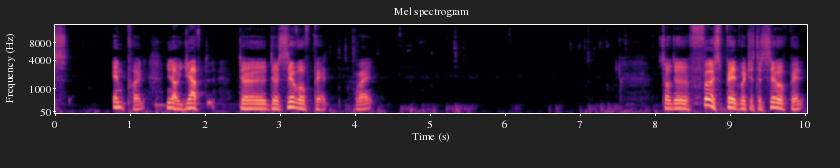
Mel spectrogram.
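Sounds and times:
keyboard keys clicking: 0:03.6 - 0:05.6, 0:06.8 - 0:07.7.

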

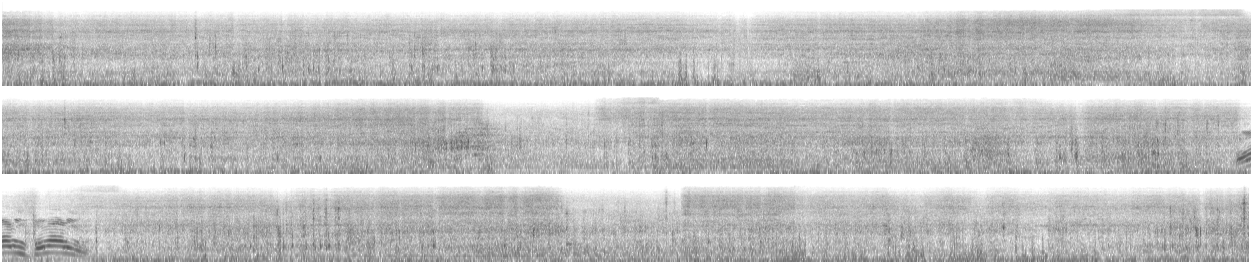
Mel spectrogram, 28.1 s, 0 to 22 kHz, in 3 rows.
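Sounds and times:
mountain bike rumbling and rattling: 0:00.0 - 0:28.0
wind buffeting microphone: 0:00.0 - 0:28.0.

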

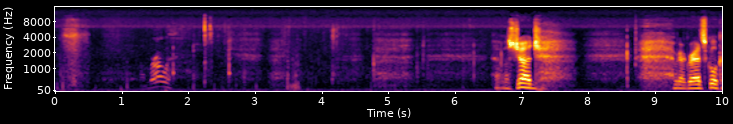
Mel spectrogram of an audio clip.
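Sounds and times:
footsteps on dirt trail: 0:00.0 - 0:06.9.

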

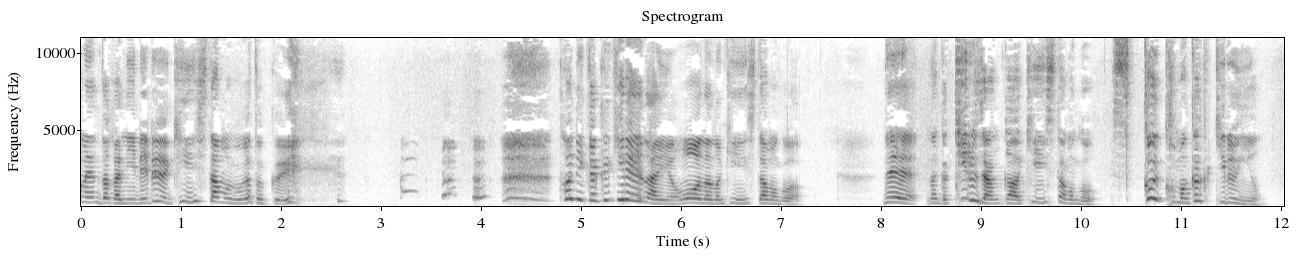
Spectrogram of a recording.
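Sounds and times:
woman laughing softly: 0:02.0 - 0:04.7.

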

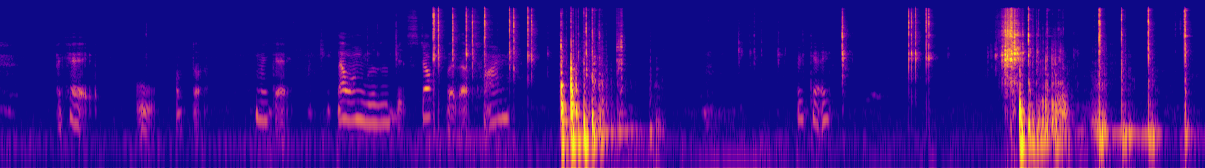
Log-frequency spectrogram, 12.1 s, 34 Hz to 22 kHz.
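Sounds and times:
spinning tops clicking together: 0:09.1 - 0:10.3.

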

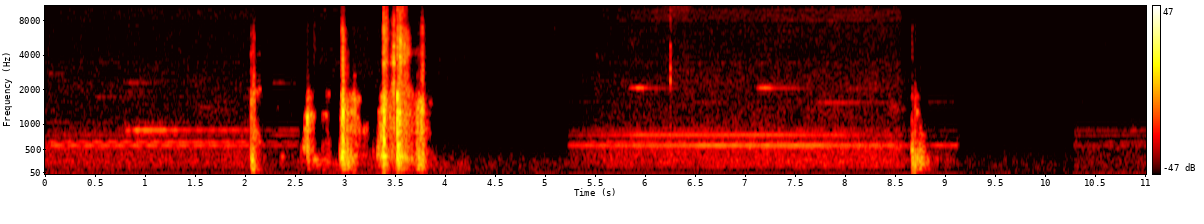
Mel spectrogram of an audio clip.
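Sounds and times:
faint two-note tone: 0:00.0 - 0:02.6, 0:05.2 - 0:09.1
low hiss: 0:00.0 - 0:11.0.

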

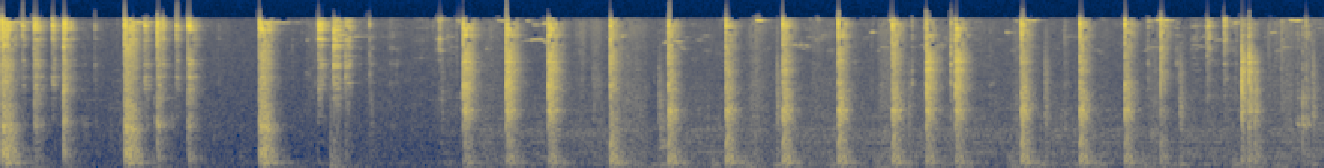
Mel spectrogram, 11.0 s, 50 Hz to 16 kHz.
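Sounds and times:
hammer striking steel on anvil: 0:03.8 - 0:10.5.

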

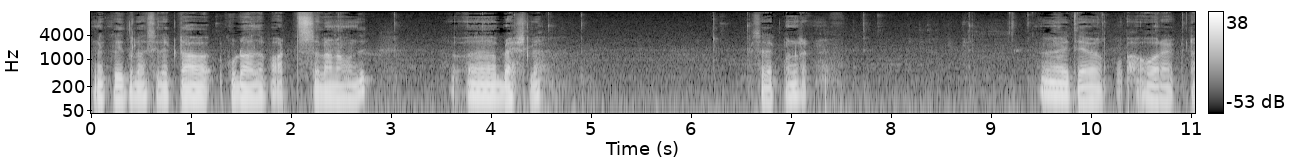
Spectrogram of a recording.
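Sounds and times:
man speaking: 0:03.6 - 0:04.7, 0:06.6 - 0:07.4, 0:09.5 - 0:11.0.

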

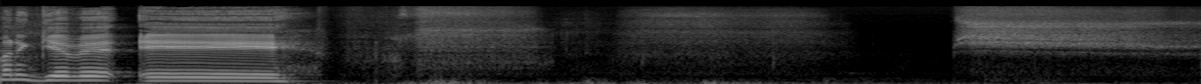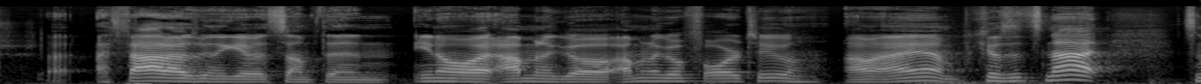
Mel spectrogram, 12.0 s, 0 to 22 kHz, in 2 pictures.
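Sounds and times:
man breathing: 0:01.6 - 0:06.2, 0:11.5 - 0:12.0.

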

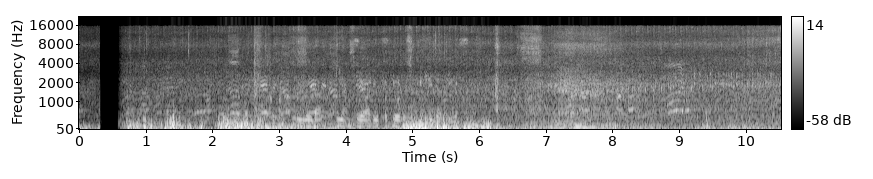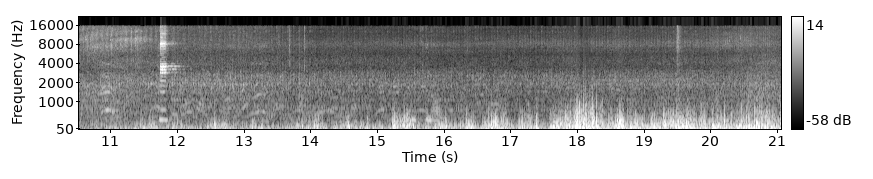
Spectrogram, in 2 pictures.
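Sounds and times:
low steady traffic rumble: 0:00.0 - 0:21.0
vehicles passing close by: 0:00.0 - 0:21.0
sharp high-pitched horn toot: 0:11.7 - 0:12.2.

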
